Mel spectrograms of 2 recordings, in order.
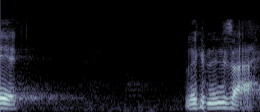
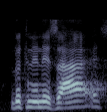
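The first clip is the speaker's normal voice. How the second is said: ordinary delivery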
